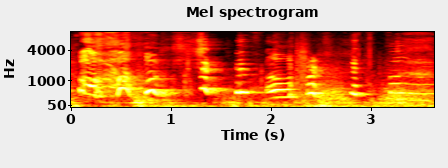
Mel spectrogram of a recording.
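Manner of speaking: real high-pitched laughing disbelief; stunned laughter. Real, not acted. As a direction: squeal it out through helpless laughter. Stunned the voice says his name.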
